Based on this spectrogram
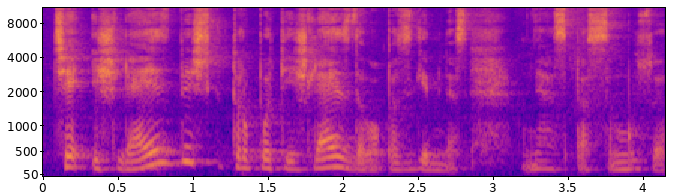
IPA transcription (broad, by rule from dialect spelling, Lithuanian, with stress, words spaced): t͡ʃʲɛ ɪʃʲˈlʲɛɪsʲtʲ ˈbʲɪʃʲkʲɪ trʊˈpʊtʲɪ ɪʃʲˈlʲɛɪzdɐʋoː pɐs ˈɡʲɪmʲɪnʲɛs nʲɛs pɐs ˈmuːsoː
